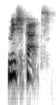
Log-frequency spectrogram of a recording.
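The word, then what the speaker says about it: מִשְׁפָּט: off that vow it's a p and it's got a doish in it so it's a hard P yeah yep what comes next what's in Mish Pat okay and it's a comet so it's a long I and then a t now is it a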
